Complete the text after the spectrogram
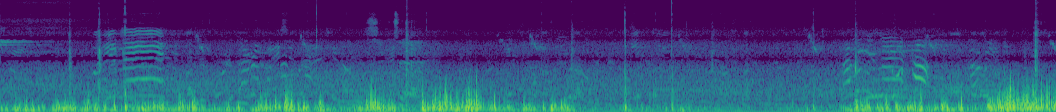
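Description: Young players shout to each other far off across an open field.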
